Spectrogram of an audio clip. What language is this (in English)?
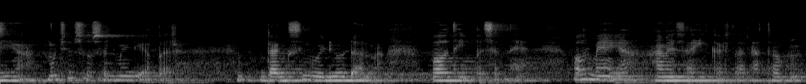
Hindi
